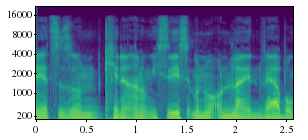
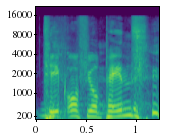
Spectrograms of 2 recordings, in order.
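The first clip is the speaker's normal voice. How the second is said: higher, slow, hammed-up German-accented English; 8 semitones higher, 3 dB louder, slower than usual. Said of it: "mit deutschem Akzent Englisch geredet".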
